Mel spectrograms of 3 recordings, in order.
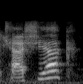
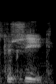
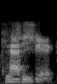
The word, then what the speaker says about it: Kashyyyk: And whenever are we on Kashyyyk? Yes, this is Kashyyyk, not Kashyyyk. It's Kashyyyk. That's how sorry.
